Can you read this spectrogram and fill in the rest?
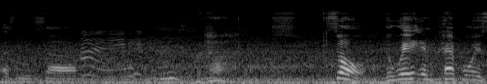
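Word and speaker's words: impepho: So, the way impepo is spelled, it is I, M as in Mary, P-H-E-P-H-O.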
